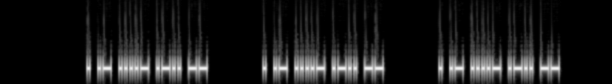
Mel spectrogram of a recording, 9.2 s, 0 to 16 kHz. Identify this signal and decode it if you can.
Morse code, heard as a keyed tone, about 30 wpm, 700 Hz. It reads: EA4LM EA4LM EA4LM
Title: DXCC-100 Call Signs - 5 Characters - Repeated 3x - 30wpm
